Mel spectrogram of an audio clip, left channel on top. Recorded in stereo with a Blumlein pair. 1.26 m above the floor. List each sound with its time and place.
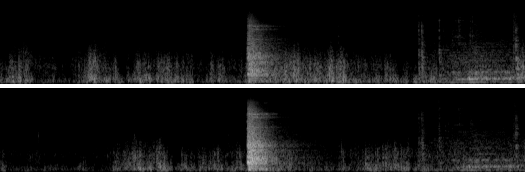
2.5 s a gunshot: 65° right, 0.6 m
4.2 s a drawer: 20° left, 1.3 m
